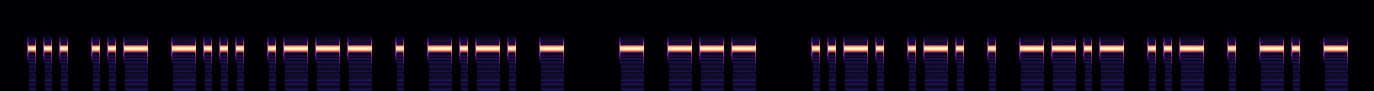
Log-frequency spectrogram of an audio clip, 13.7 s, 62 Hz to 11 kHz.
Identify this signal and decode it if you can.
Morse code, heard as a keyed tone, about 16 wpm, 700 Hz. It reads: SUBJECT TO FREQUENT
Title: Pangram Challenge v2 - 15wpm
